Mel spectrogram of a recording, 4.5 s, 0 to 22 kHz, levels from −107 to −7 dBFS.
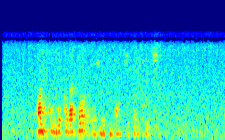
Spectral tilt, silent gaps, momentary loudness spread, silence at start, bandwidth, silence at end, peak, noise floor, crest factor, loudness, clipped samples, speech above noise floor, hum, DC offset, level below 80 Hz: -7 dB/octave; none; 25 LU; 0.05 s; 7.8 kHz; 0.05 s; -8 dBFS; -50 dBFS; 24 dB; -29 LUFS; under 0.1%; 21 dB; none; under 0.1%; -56 dBFS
